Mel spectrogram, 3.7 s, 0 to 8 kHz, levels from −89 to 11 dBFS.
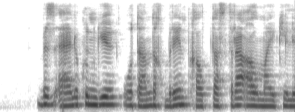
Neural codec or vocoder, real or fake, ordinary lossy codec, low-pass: none; real; none; 7.2 kHz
